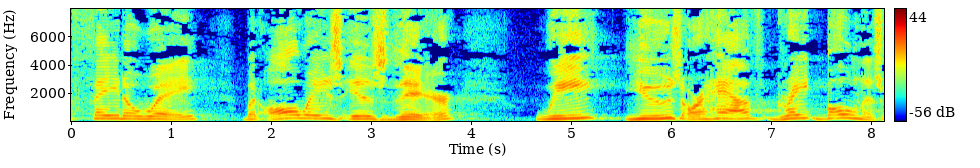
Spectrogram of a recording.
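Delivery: loud, high, slow pulpit delivery; preaching at full force. Acted. Preacher proclaiming hope to the congregation, loud and slow. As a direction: preach it out to the back row.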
